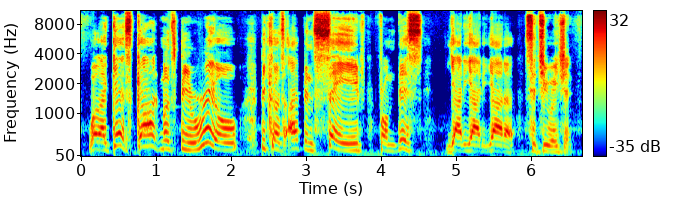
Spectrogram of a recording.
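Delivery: high-pitched mimicry of a grateful convert; put-on high testimony voice; mock believer. Mimics a newly saved believer's testimony.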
